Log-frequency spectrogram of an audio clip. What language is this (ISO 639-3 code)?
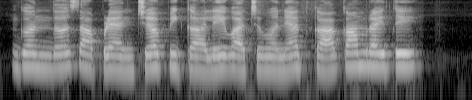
mar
